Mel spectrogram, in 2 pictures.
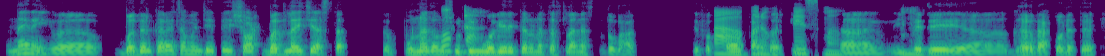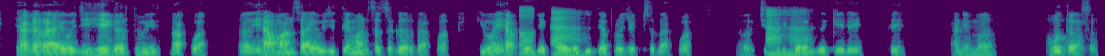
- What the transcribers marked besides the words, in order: tapping; other background noise
- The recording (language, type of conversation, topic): Marathi, podcast, तुमची सर्जनशील प्रक्रिया साधारणपणे कशी असते?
